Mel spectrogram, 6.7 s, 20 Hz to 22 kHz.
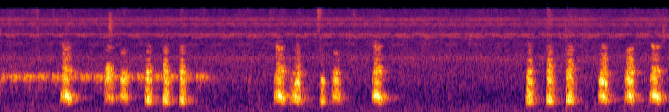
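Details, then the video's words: Lure frog calling, meant to attract frogs into night traps: clusters of short, gravelly croaks separated by quiet gaps of over a second, over a steady electronic tone. "Tiếng ếch mồi chuẩn 99,99% cho ae bẫy đêm tham khảo"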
